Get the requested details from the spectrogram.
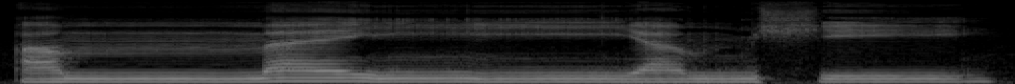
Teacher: So this will become amman yamshi. So effectively you drop the noon sakin sound and join the ma to the ya, as if ya's got a shadda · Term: idgham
